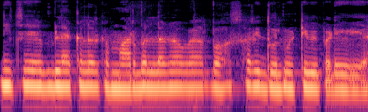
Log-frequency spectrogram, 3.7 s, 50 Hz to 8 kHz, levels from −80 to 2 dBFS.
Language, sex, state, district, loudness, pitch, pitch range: Hindi, male, Delhi, New Delhi, -16 LUFS, 155 Hz, 150-160 Hz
